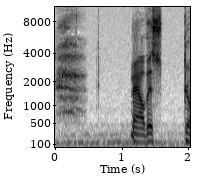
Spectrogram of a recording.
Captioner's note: sighs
